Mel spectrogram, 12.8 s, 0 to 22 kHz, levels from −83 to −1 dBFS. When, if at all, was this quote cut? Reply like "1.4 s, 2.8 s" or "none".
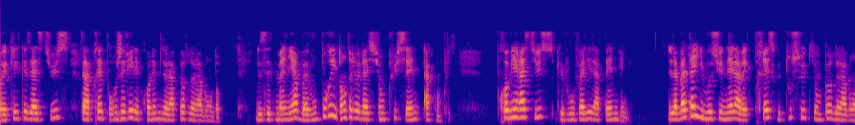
1.2 s, 5.1 s, 6.3 s, 8.3 s, 9.3 s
